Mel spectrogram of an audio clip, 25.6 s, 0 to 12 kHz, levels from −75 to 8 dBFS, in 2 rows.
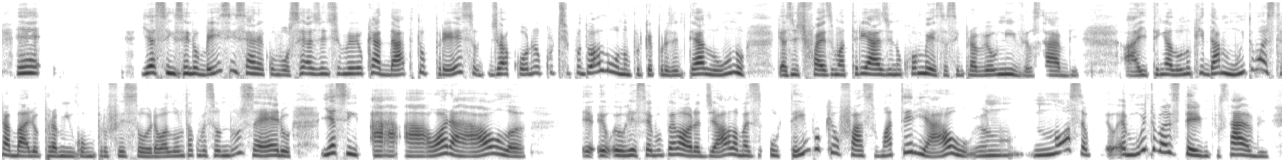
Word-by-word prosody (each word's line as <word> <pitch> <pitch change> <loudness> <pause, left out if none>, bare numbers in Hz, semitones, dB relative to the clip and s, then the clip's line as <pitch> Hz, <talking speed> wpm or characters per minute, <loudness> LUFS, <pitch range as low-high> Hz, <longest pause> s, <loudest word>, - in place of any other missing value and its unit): É. 275 +1 +4 1.0
E, 275 +5 +4
assim, 280 -2 +5
sendo 255 0 +2
bem 230 - 0
sincera 280 -11 -1
com 225 +1 -8
você, 205 +4 -4
a 255 -1 +1
gente 240 +1 -4
meio 250 +1 0
que 285 - -1
adapta 215 +4 +2
o - - -8
preço 250 +3 -2
de 220 +3 -2
acordo 240 +2 -2
com 295 - -15
o - - -17
tipo 270 +2 -9
do 265 - -1
aluno. 295 - 0
Porque, 215 -1 -5
por 205 - -7
exemplo, 190 0 -4
tem 230 - +1
aluno 240 +4 +3 0.3
que - - -1
a - - +3
gente 215 0 -3
faz 210 -1 +2
uma 210 -1 -1
triagem 225 -3 +2
no 215 - -4
começo, 250 -5 +1
assim, 190 +1 -9
pra 195 -1 -2
ver 195 +2 -2
o 205 - -1
nível, 210 -8 +1
sabe. 180 -1 -3 0.4
Aí 175 +2 -2
tem 220 +2 -3
aluno 215 +3 0
que 275 +2 -6
dá 255 +4 +2
muito 270 - +1
mais 420 -6 -1
trabalho 205 -6 +2
pra 195 0 0
mim 185 -1 -3
como 185 0 -6
professora. 185 -2 -4
O - - +1
aluno 190 +3 -2
está 225 +2 -5
começando 215 -1 -4
do 270 +9 -6
0. 215 - +2 0.3
E, 265 +6 +2
assim, 295 -6 +2
a 205 -1 +1
a 190 0 0
hora 265 +2 +5
aula 200 - +2 0.6
eu - - -1
eu 215 -1 +1
eu 220 - +5
recebo 225 +1 0
pela 260 -1 +3
hora 195 -3 +2
de 190 +2 -2
aula, 245 +4 +2
mas 210 -1 -3
o 225 -3 -2
tempo 430 - -1
que 370 - -9
eu 315 - -2
faço 220 -5 -1
o - - -11
material 250 - +1
eu 200 +1 -4
não 220 +2 -3 0.2
nossa, 280 - +1
eu 240 - -4
eu - - -5
é 260 - 0
muito 355 - +1
mais 355 -6 +1
tempo, 215 -7 +2
sabe. 215 -7 +4
225 Hz, 215 wpm, -21 LUFS, 200-260 Hz, 1.0 s, assim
